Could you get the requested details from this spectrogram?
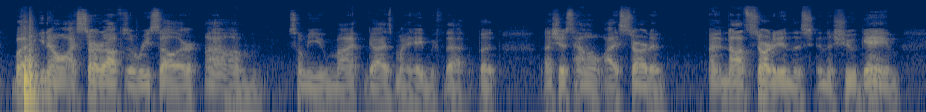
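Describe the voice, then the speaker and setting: At a moderate pace, a man speaks in a flat monotone at a fairly low pitch with big swings in loudness. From New England. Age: young. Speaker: sneaker vlogger. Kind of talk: casual vlog monologue. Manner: rambling, jumpy delivery.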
